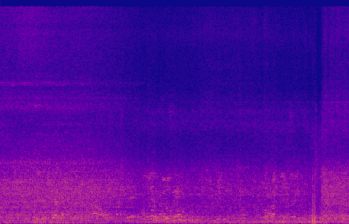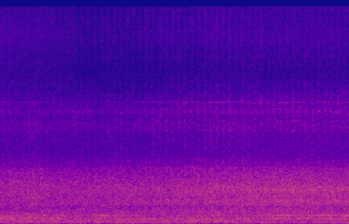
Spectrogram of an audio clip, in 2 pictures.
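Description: Factory machinery hums and rattles steadily in a large echoing hall.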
